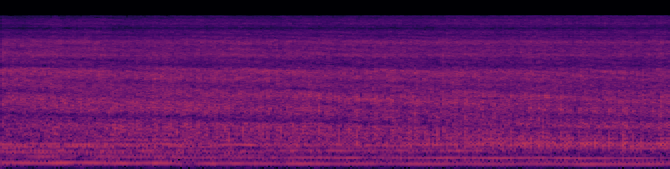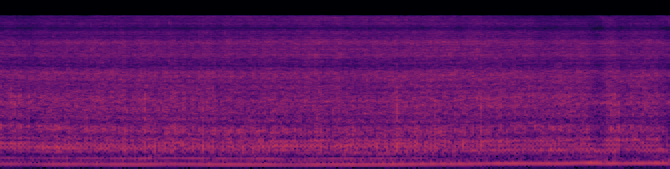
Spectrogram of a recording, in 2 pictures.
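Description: Turbocharged diesel engine of a modified Ford pulling tractor running flat out under full load as it drags the weight-transfer sled. The engine note holds steady the whole way.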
